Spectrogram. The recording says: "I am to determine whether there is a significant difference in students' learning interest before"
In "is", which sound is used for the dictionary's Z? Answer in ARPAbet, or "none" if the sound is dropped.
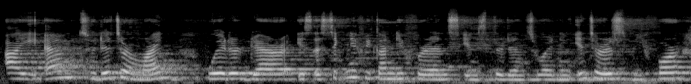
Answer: S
